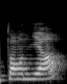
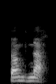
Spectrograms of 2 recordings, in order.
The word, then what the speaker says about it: Thangna: arrêté là euh pour aller sur Tangna ou Tania, ça se dit comment ? C'est ça. C'est ça. Euh voilà la prononciation. Tangna.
